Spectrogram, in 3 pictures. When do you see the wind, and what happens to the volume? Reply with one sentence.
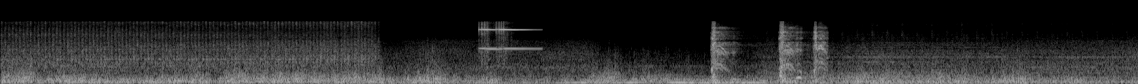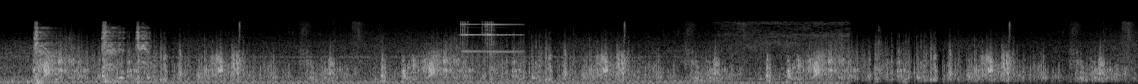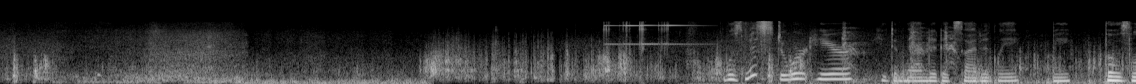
You can hear the wind from 0.0 to 34.0 s, at a steady volume.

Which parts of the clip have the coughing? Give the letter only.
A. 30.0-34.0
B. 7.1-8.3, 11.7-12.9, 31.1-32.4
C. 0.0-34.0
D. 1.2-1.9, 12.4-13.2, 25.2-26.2
B.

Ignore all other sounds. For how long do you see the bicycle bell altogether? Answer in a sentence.
The bicycle bell can be heard for 2 seconds in total.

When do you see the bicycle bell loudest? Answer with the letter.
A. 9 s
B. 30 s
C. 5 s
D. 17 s
C.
